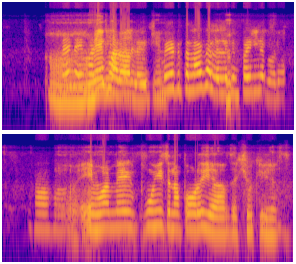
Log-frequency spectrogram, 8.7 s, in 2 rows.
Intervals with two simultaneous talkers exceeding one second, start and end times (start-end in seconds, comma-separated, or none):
0.8-2.5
